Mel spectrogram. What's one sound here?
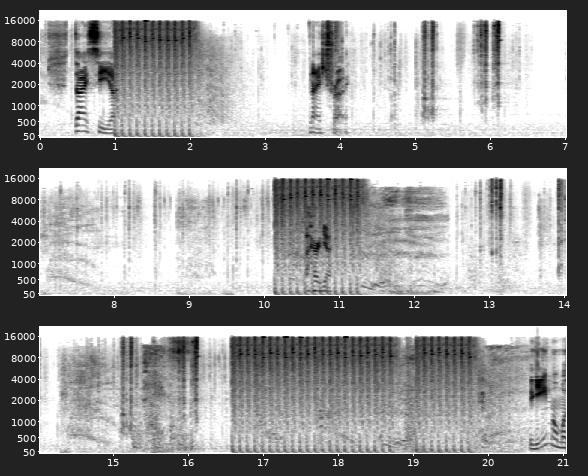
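Rapid bursts of automatic gunfire ring out.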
